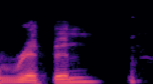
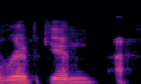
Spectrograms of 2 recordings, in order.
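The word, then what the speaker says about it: Rypien: No, he's not right. It's Mark totally Rippon. Right. Nope, you say that man's name correctly. He's 100% right. That man won a Super Bowl for my team. You'll say his name correctly. I'll never say it right again. It's Mark Rippon. Not me. It's Rippon.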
